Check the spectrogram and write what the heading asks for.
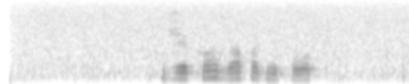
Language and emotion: Russian, sad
